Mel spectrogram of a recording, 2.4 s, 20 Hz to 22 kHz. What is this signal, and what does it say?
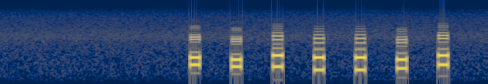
DTMF, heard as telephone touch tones, dialled by machine, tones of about 50 ms. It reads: 079224#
